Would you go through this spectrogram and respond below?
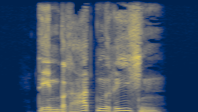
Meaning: to figure out someone’s plan or intent, to sense something, to smell a rat
- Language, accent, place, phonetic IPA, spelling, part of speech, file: German, Germany, Berlin, [deːn ˈbʁaːtn̩ ˈʁiːçn̩], den Braten riechen, verb, De-den Braten riechen.ogg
